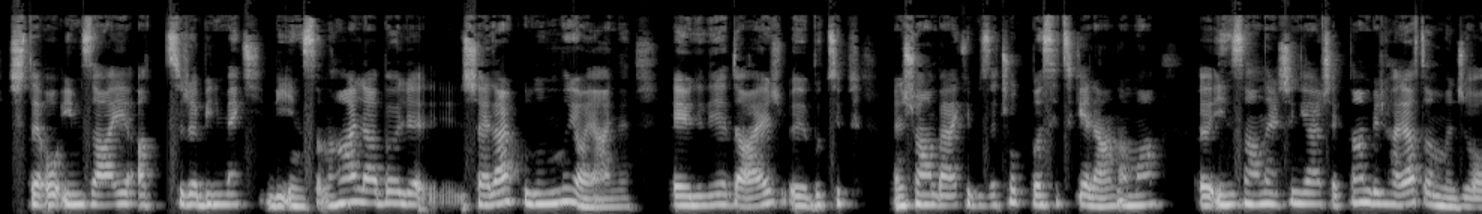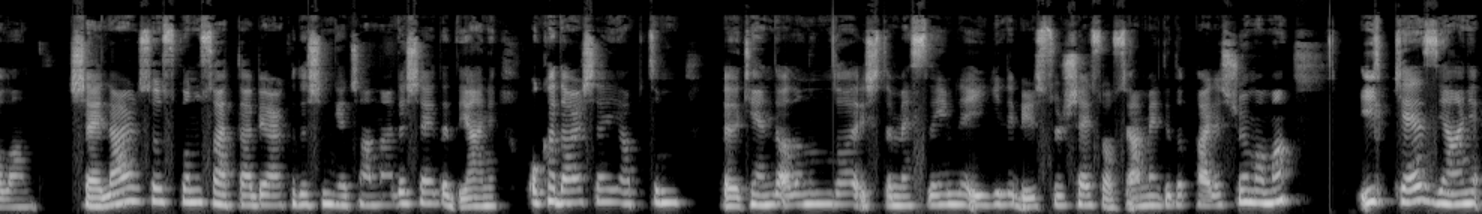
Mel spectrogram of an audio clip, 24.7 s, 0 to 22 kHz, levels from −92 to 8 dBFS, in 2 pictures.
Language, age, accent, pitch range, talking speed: Turkish, 30-49, native, 175-210 Hz, 145 wpm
